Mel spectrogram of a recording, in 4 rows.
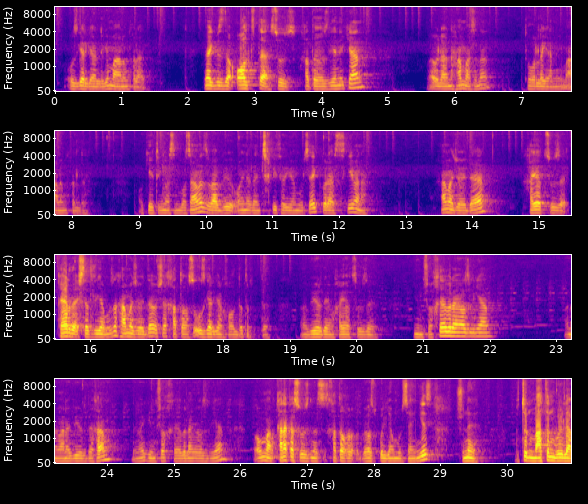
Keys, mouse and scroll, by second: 10.1 click, 10.7 click, 11.1 scroll down 4, 11.8 click, 13.2-13.7 scroll down 7, 15.0 scroll down 3, 16.5 click, 17.1 click, 19.9-20.4 scroll down 3, 22.0-22.6 scroll down 4, 24.6 click, 26.1 scroll down 2, 26.7-27.1 scroll down 4, 30.1-30.9 middle drag, 30.1-30.9 scroll up 13.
